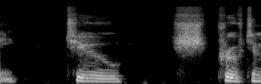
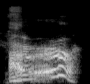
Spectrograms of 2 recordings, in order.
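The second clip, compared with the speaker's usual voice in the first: loud, high "arr" growl; playful growly cry; 7 semitones higher, 7 dB louder than usual. Pretend. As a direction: let out a mock "arr". Playful cry between stories.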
